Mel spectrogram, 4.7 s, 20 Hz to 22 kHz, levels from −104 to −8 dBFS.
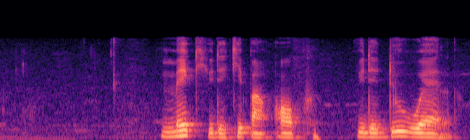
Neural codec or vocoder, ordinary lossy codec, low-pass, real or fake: none; none; 7.2 kHz; real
